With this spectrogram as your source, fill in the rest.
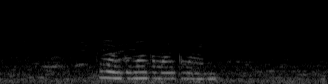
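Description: A young girl speaks briefly, close to a microphone.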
